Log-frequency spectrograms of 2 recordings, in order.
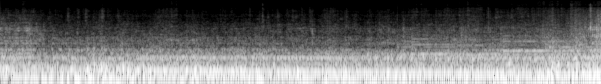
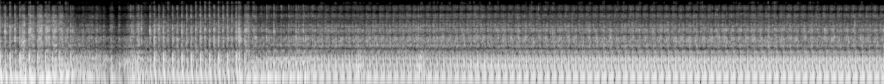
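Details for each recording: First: Ford AU Falcon off-road build after spark plug replacement fixed misfire, test drive in open field: smooth, steady low drone with no stumbles or popping; engine running well. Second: Ford AU Falcon with swapped ECU loaded with Ford map, first start after long time: cranks, catches, then uneven lumpy run with a stumble every few beats; misfire, spark plugs then changed.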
